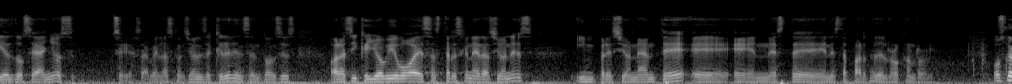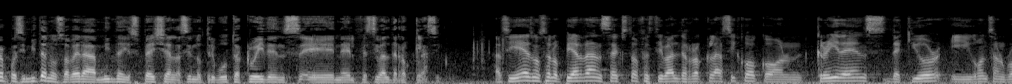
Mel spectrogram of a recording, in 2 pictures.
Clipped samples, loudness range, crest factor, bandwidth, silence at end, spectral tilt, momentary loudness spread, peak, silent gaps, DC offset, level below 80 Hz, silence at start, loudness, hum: under 0.1%; 9 LU; 20 dB; 11 kHz; 0 s; -4.5 dB/octave; 15 LU; -4 dBFS; none; under 0.1%; -38 dBFS; 0 s; -24 LUFS; none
